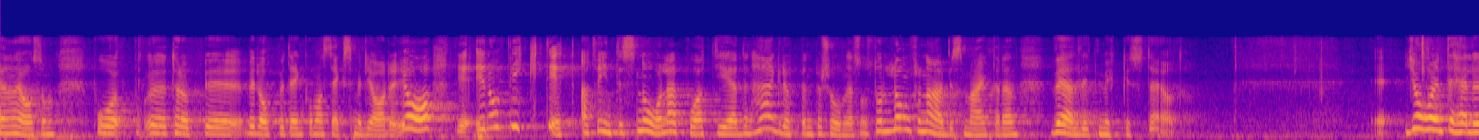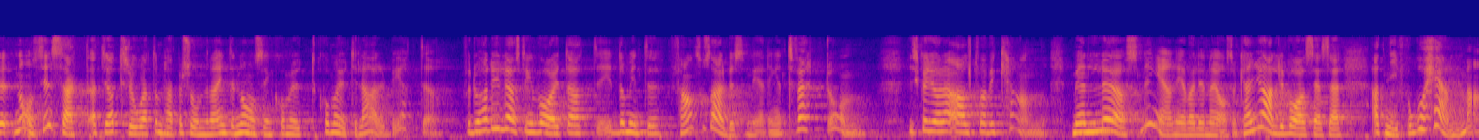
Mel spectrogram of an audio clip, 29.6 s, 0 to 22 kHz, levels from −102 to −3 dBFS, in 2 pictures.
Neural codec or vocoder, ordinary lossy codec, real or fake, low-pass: none; Opus, 64 kbps; real; 7.2 kHz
